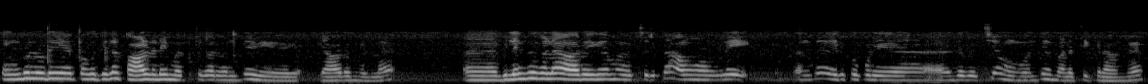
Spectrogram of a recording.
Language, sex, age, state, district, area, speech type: Tamil, female, 30-45, Tamil Nadu, Coimbatore, rural, spontaneous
